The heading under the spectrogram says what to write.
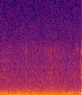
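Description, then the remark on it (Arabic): A single short, sharp sneeze bursts out right at the end, following a stretch of steady low background rumble with no talking. “تأكيدا يرحمك الله”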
